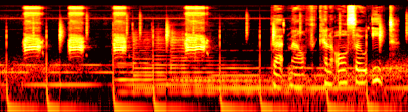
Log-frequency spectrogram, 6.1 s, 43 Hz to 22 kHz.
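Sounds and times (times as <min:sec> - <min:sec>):
Cranwell's horned frog croaking in loud nasal bursts: 0:00.2 - 0:03.3
speech: 0:04.1 - 0:06.0.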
